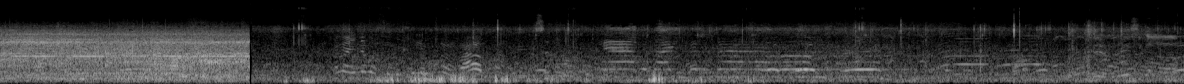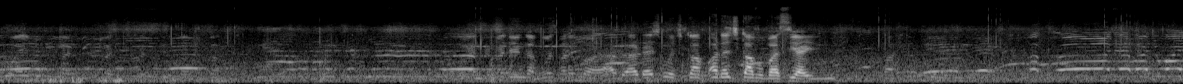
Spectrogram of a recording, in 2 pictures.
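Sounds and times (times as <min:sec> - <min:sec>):
people talking: 0:00.0 - 0:02.5, 0:03.4 - 0:23.6
departing Indian Airlines aircraft engine on flight IC408 to Calcutta: 0:00.0 - 0:02.6.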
